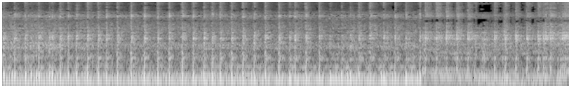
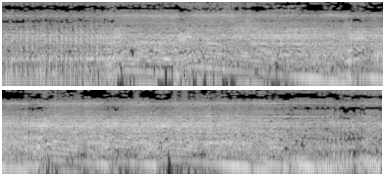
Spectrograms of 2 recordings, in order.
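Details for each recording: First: Yamaha RX King two-stroke after reboring, which cured excessive piston clearance and the previous harsh rattle: even, crisp popping idle with a steady rhythm and no rattling; smoother, normal idle. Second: Yamaha RX King two-stroke, owner's complaint that power is fine but the engine rattles: repeated rev blips with a harsh metallic rattle on each rev; traced to the clutch housing (puringan).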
